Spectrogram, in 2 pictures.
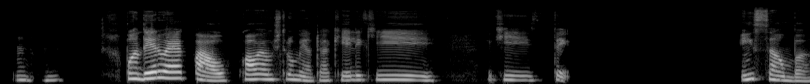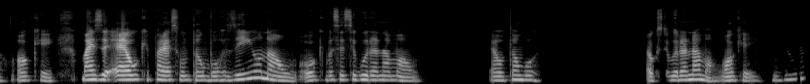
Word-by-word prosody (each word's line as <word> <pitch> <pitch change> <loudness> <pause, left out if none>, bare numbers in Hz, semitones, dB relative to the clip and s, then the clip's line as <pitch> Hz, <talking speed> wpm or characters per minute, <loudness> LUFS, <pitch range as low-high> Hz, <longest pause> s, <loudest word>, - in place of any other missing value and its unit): Uhum. 200 -1 -10 0.6
Pandeiro 265 +3 +7
é 290 -1 +8
qual, 175 -6 +4
qual 230 0 +4
é 235 - +2
o - - +1
instrumento? 210 -6 -4
É 180 - -3
aquele 195 +3 -4
que 210 -3 -2 0.6
que 205 -2 -5 0.2
tem - - -6 1.7
Em 230 +4 0
samba, 175 -9 -2
ok, 185 -4 -5 0.2
mas 215 +1 +6
é 215 0 +7
o 220 - +1
que 225 0 -11
parece 210 -1 +1
um 200 - -4
tamborzinho 195 +7 -2
ou - - +1
não? 185 - 0
Ou 185 +2 -4
que 195 - -20
você 205 +1 -5
segura 210 -1 -1
na 200 0 -3
mão? 180 -4 -6 0.7
É 185 - -5
o 190 - -4
tambor 210 -3 -3 1.1
É - - -6
o - - -4
que - - -12
segura 195 +2 -1
na 225 +1 +3
mão, 165 - -6
ok 190 0 -8 0.3
Uhum. 215 +5 -10
205 Hz, 155 wpm, -23 LUFS, 190-220 Hz, 1.7 s, é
